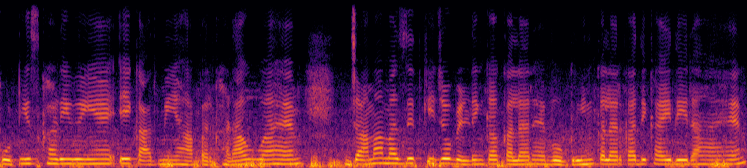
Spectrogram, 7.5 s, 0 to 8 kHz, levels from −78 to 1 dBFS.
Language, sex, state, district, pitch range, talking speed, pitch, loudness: Hindi, female, Chhattisgarh, Bastar, 185-215 Hz, 215 wpm, 200 Hz, -14 LUFS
